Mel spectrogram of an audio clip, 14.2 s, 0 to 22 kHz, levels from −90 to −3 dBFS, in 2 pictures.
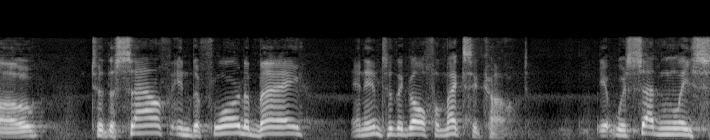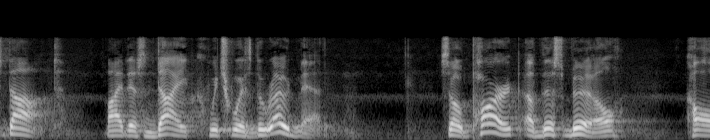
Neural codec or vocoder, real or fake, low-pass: codec, 16 kHz, 2 kbps, FunCodec, trained on LibriTTS, 25 frames a second; fake; 7.2 kHz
